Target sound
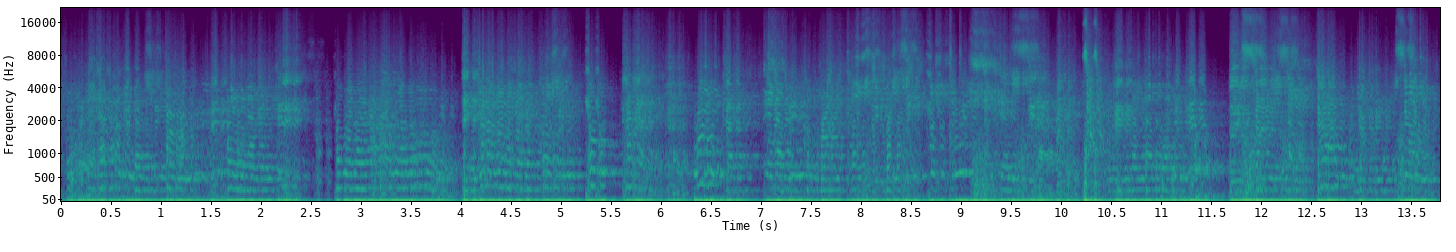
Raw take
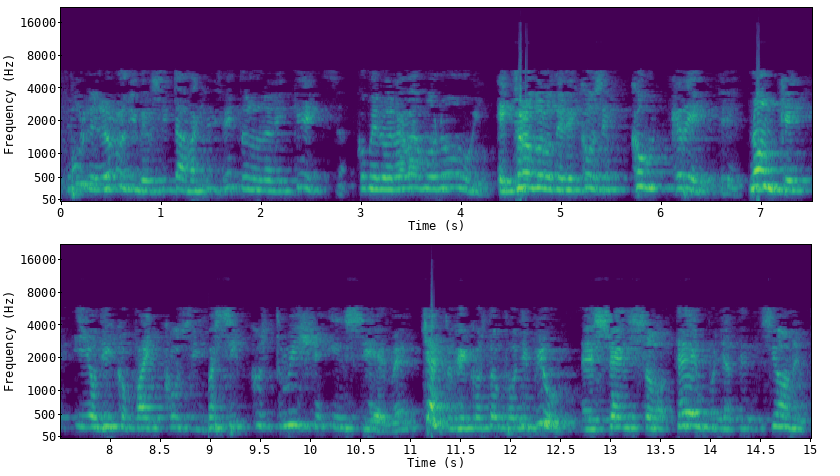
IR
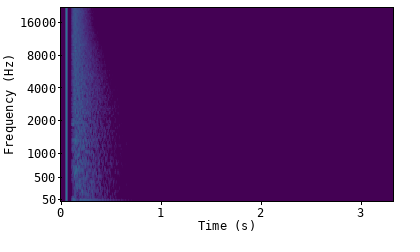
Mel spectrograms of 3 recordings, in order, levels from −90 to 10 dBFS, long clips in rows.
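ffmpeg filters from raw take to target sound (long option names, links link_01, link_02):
-af "acompressor=threshold=-33dB:ratio=6,lowpass=frequency=3500:width_type=q:width=4.8,aeval=exprs='abs(val(0))':channel_layout=same,aecho=1:1:107:0.501,asetrate=48000,aresample=44100,volume=7.5dB"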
